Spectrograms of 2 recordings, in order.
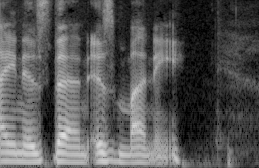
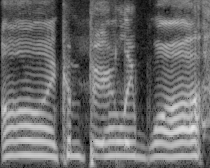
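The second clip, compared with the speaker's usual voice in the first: put-on high, feeble, frail old-man voice; 6 semitones higher than usual. Contrasting jail workout footage with the court entrance: Harvey Weinstein faking feebleness. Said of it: "he's like going into the court and he's like".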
